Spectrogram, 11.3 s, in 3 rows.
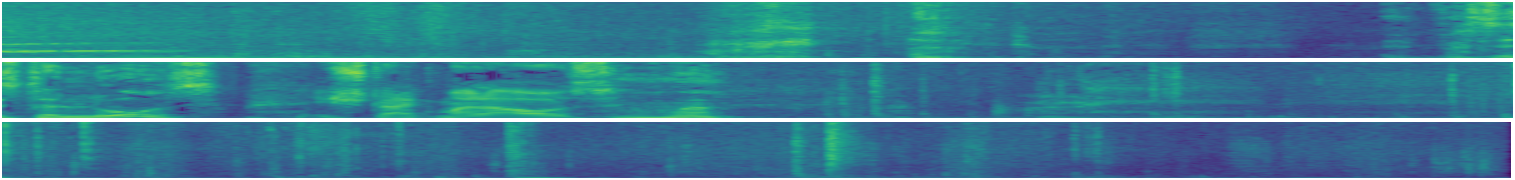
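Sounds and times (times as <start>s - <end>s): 
sabotaged rental car engine breaking down with smoke from under the hood: 0.0s - 2.8s
speech: 3.7s - 5.9s.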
